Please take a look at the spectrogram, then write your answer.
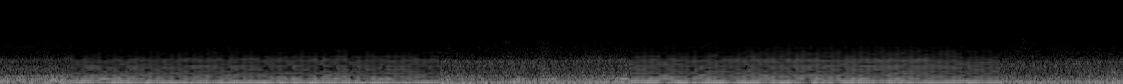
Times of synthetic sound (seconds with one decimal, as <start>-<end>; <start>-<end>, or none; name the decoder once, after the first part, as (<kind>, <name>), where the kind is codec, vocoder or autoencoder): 0.7-4.4 (vocoder, BigVGAN v2); 6.3-10.0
